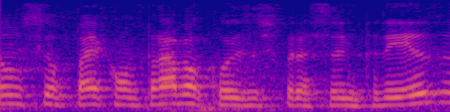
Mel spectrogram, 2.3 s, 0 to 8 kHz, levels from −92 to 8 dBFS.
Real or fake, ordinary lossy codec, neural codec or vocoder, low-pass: fake; none; codec, 16 kHz, 2 kbps, FunCodec, trained on Chinese and English, 25 frames a second; 7.2 kHz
